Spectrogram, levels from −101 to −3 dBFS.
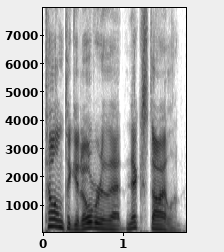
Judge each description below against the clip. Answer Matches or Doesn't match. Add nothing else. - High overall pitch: Doesn't match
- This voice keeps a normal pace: Doesn't match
